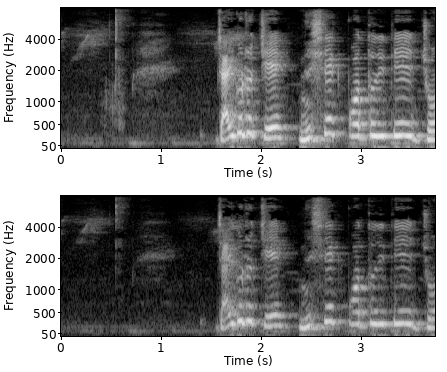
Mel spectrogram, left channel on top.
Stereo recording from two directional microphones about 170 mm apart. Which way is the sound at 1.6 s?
10° left (ahead or behind).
